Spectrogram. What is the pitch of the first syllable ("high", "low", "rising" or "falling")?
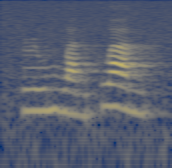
rising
